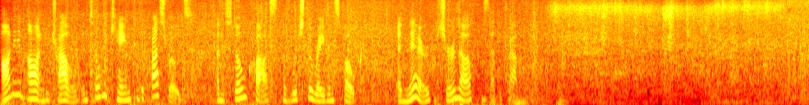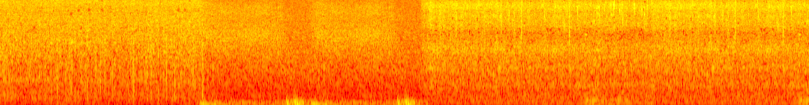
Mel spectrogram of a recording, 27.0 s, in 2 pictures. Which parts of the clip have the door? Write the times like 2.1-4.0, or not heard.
8.4-9.5.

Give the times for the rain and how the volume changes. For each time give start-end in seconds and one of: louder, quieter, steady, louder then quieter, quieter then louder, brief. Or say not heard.
0.0-26.9 steady.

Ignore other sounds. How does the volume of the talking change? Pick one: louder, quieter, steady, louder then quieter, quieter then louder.
steady.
